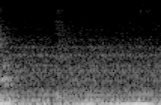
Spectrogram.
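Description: Low rumble with no words, swelling in the second half.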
